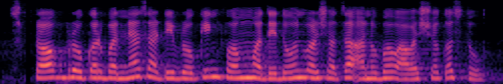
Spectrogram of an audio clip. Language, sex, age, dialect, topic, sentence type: Marathi, female, 25-30, Northern Konkan, banking, statement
